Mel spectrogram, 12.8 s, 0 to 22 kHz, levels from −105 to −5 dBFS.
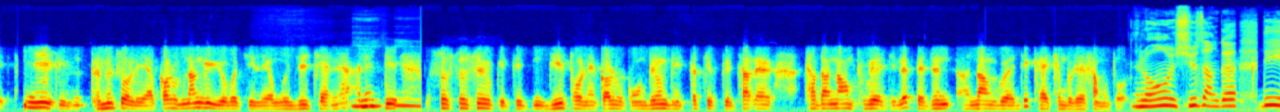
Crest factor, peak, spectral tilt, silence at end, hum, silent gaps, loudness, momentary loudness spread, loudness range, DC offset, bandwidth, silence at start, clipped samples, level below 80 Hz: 18 dB; -4 dBFS; -7 dB/octave; 0 s; none; none; -22 LUFS; 7 LU; 2 LU; under 0.1%; 16.5 kHz; 0 s; under 0.1%; -58 dBFS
